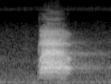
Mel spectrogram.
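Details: Male barking deer, in a recording offered as a hunting lure: one short, harsh bark lasting about half a second, broad and rasping with layered tones, then a faint lingering ring as it fades into quiet.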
